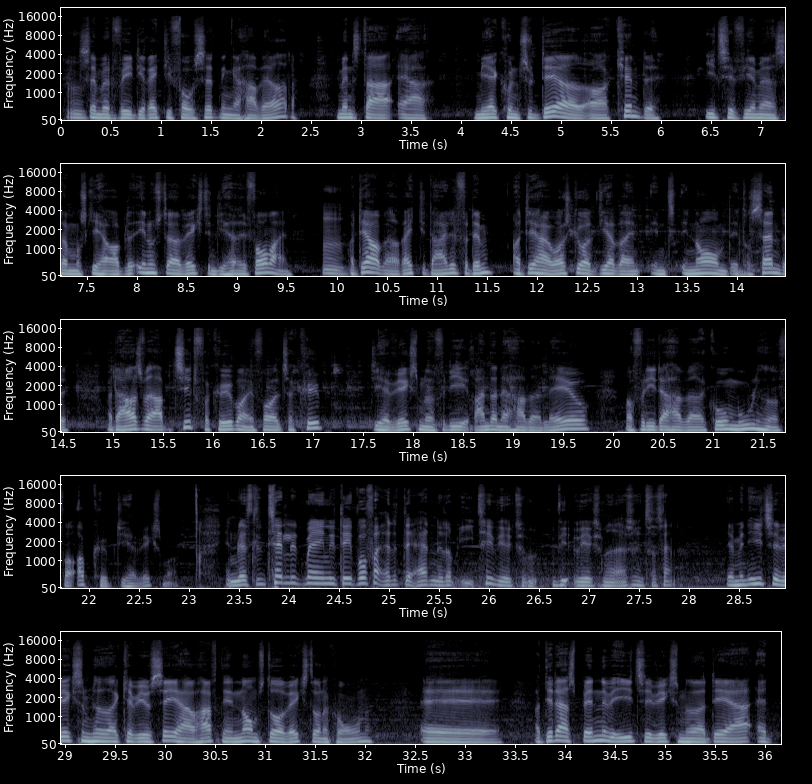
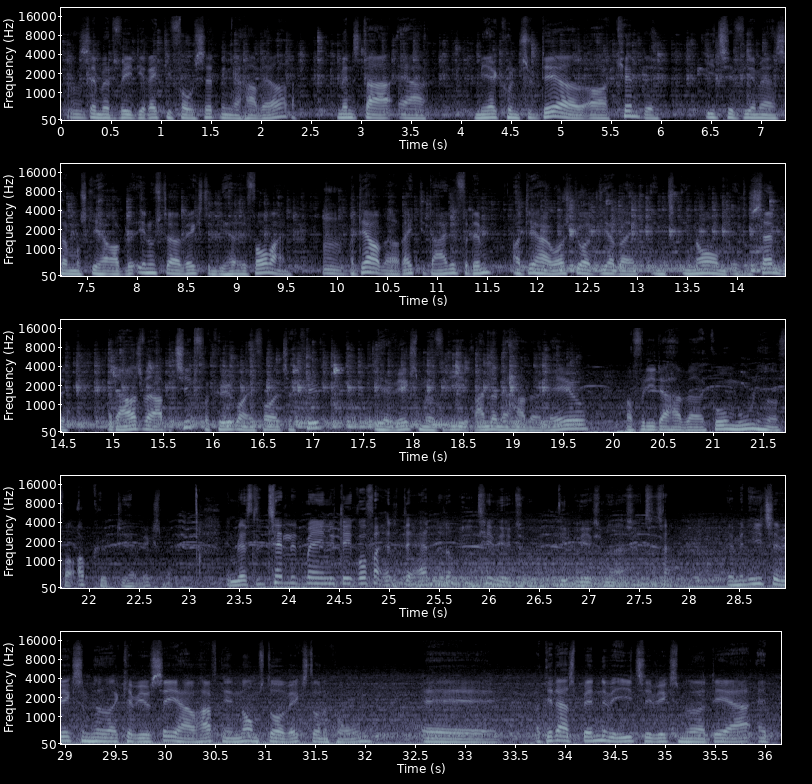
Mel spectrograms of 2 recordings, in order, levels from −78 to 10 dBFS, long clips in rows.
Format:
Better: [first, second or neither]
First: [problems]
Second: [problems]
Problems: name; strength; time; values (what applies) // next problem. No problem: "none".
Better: first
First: rain or running water; faint; throughout; 25 dB below the speech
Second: rain or running water; loud; throughout; 7 dB below the speech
